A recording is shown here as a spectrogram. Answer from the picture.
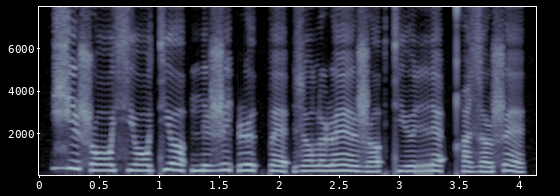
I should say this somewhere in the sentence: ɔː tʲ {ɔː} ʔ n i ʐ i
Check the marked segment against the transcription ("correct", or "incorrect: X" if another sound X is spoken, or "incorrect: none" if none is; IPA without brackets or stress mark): incorrect: ʌː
